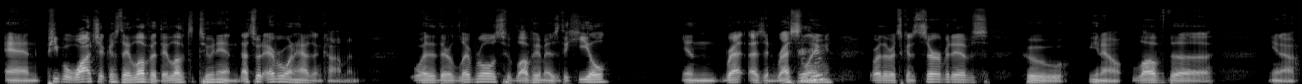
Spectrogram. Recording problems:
none

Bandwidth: 14.5 kHz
